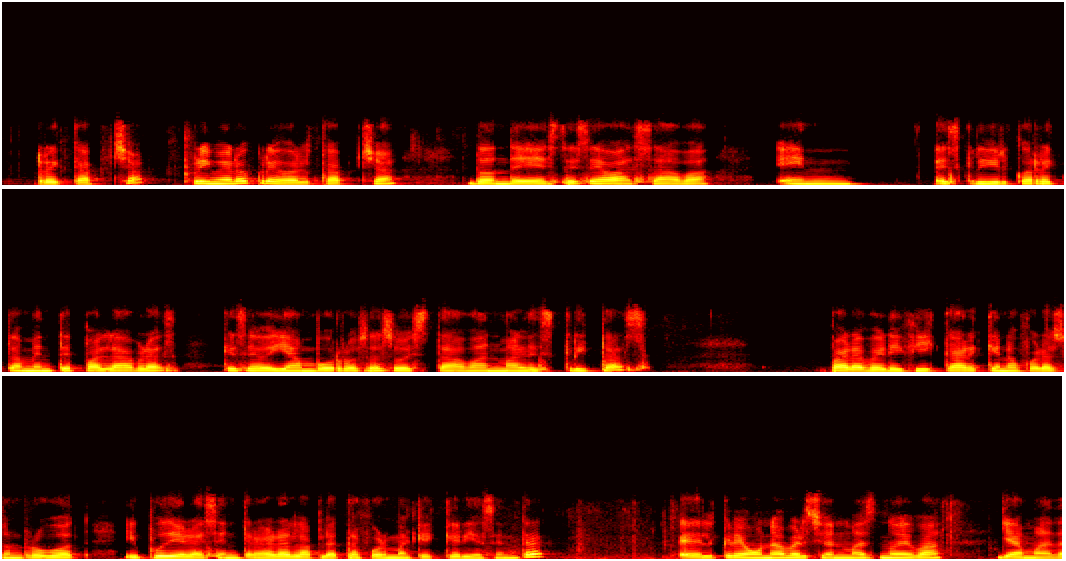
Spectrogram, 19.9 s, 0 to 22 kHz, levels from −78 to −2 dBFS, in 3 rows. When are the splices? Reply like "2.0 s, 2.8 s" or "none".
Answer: none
